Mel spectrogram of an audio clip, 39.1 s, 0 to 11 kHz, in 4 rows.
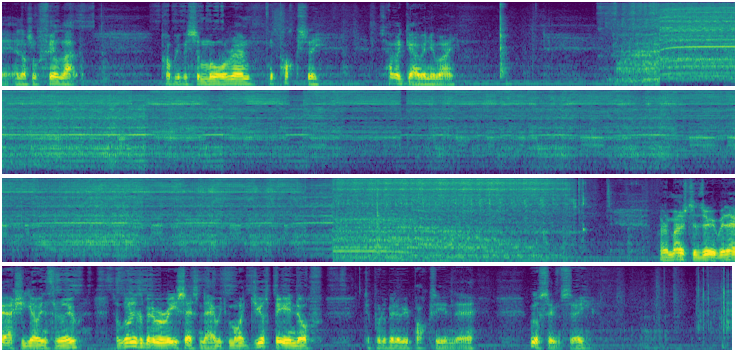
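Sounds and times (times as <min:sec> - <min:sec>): turning tool scraping wood: 0:29.9 - 0:33.2.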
